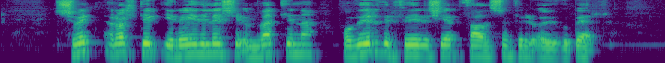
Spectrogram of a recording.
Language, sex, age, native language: Icelandic, male, 40-49, Icelandic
